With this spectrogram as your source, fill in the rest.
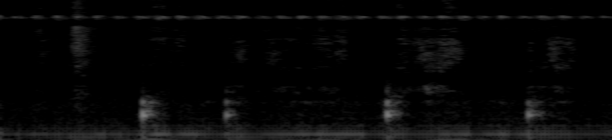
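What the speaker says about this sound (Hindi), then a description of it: "चलिए आगे लिख रहे हैं, जो चीज लिखा है उसको लिख दे रहे हैं" A pen or marker writing out the next step of a maths solution, several short scratchy strokes separated by pauses, faint and close with a steady hum underneath.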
